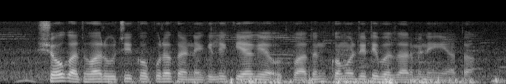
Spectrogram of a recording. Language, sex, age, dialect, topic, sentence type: Hindi, male, 18-24, Hindustani Malvi Khadi Boli, banking, statement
